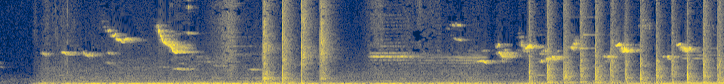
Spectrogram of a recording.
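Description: Small birds chirping in short, high calls over a low steady rumble. About five seconds in, a fast, even run of clicks begins, roughly five a second.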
